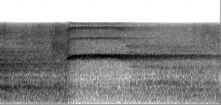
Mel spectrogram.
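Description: A referee's whistle blown in one long, steady blast starting just under a second in, stopping the wrestling action. Before it, a voice shouts briefly.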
